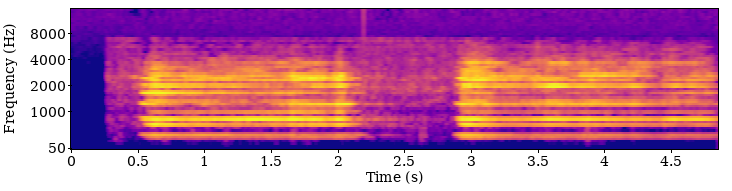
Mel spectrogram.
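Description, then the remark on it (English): A steam train whistle sound effect from the Alexa skill Alphabet Choo Choo Train sounds two long, loud blasts, each lasting about two seconds with a short pause between them. There is no talking. “Choo Choo Train is the alphabet train that will take you through different stations where you can learn about alphabet letters.”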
